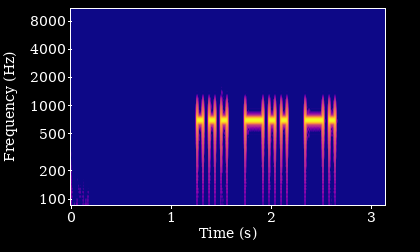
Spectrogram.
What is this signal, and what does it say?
Morse code, heard as a keyed tone, about 20 wpm, 700 Hz. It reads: SDN
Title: USA Call Sign Postfixes - 3 Letters 20wpm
